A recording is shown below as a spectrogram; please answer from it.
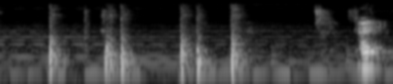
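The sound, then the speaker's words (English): Six solid knocks on a door tap out a deliberate pattern: one, a quick pair, another quick pair, then a final single knock. A brief vocal sound follows near the end. “Knock on the door like so.”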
